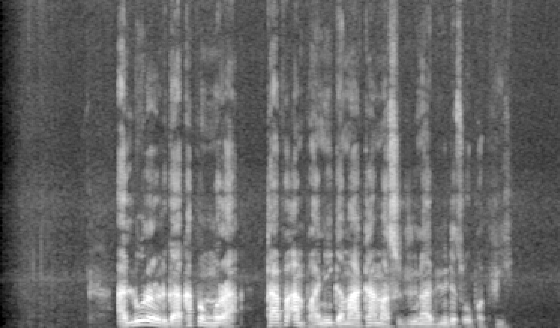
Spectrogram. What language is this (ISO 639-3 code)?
hau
